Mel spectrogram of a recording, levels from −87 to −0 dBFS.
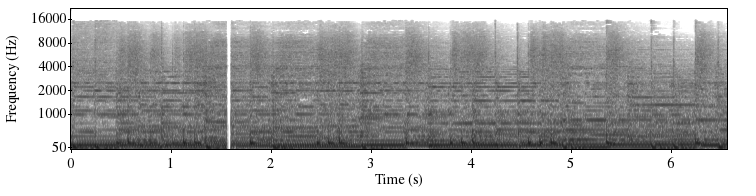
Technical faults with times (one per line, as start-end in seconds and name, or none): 1.55-1.64 digital broadcast dropout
